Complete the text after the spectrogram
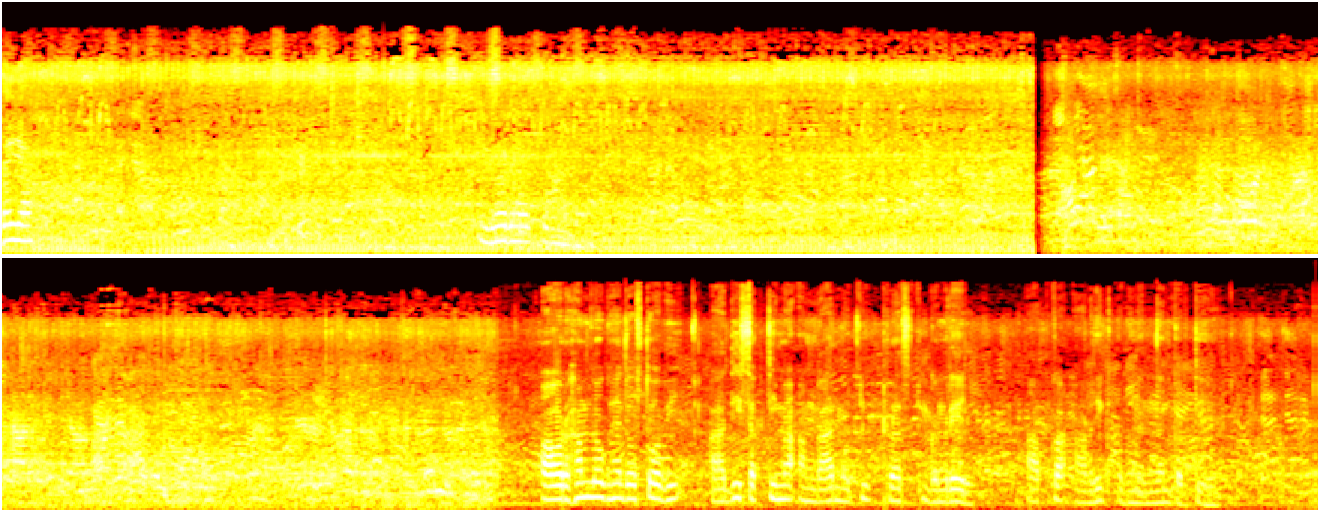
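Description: A large crowd chatters outdoors all around.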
